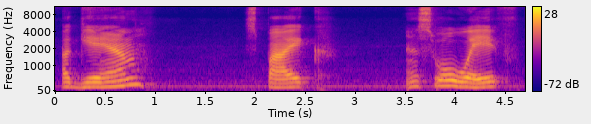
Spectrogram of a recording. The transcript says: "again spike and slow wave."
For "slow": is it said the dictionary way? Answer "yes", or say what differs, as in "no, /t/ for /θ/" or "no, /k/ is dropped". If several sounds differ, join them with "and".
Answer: no, /w/ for /l/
